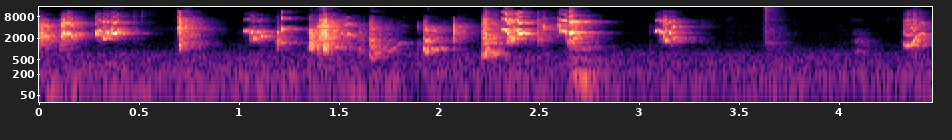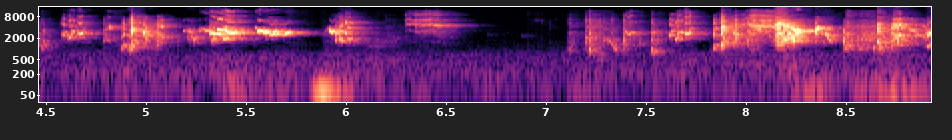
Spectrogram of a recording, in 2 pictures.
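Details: Conure parakeet producing clipped, scratchy squawks and chirps in irregular bursts separated by short silences, with a dense loud flurry toward the close.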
